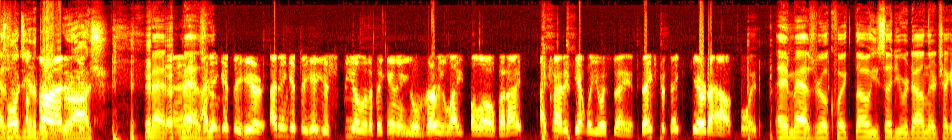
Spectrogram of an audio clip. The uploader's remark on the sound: The guys are joined on the phone. With a live report from Tigers’ Spring Training.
